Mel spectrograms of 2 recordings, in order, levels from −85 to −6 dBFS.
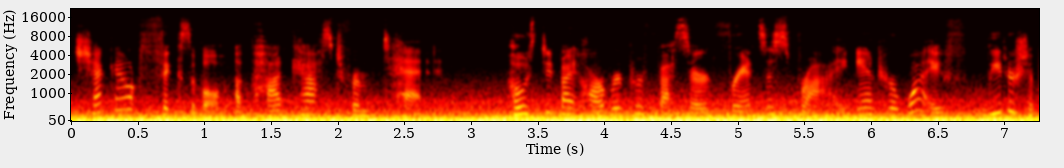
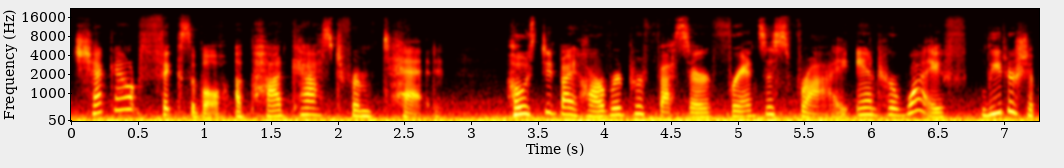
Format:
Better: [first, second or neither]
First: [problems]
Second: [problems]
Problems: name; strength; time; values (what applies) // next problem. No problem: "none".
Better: second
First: low rumble; loud; throughout; 3 dB below the speech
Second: low rumble; faint; throughout; 20 dB below the speech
